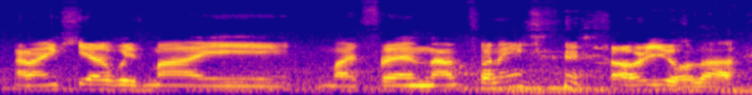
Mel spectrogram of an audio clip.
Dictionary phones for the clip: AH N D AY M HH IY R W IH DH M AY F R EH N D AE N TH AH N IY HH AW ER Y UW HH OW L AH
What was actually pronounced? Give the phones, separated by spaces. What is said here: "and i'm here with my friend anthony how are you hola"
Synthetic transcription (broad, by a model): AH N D AY M HH IY R W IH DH M AY F R EH N D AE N T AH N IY HH AW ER Y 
